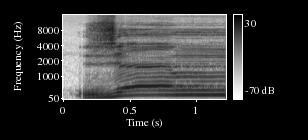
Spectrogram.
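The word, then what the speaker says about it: زمهريرا: Huruf ra yang berfathah tanwin jangan lupa setiap huruf yang bertanwin sementara dan ini nanti kita kasih akhiran huruf n. Karena kita belum masuk ke pelajaran ikhfa. Kita ulangi. Zamhariron.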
